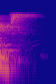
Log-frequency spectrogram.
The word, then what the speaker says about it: lives: Lives இல்லம்மா lives. Pronounce it again. Life. Life, Lives. lives. அந்த V வரணும். அந்த V sound தெரியணும் நமக்கு.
